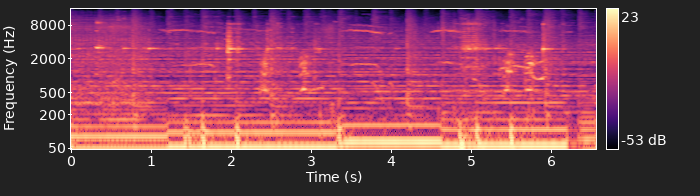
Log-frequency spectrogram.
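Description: Sled huskies yipping and barking in short, scattered calls over background music of sustained low chords.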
